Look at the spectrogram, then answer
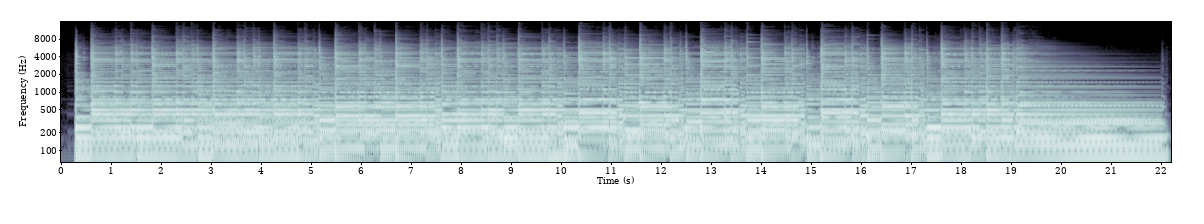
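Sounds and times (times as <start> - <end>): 
blues prog music: 0.3 - 22.2.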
